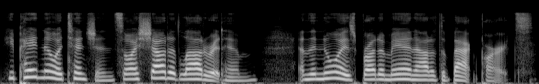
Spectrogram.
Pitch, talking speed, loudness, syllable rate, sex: 230 Hz, 235 wpm, -16 LUFS, 5.4 syllables/s, female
